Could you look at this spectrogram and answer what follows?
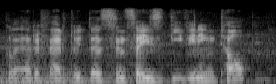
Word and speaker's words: Divining: It's divination, so it's divining. Oh yeah, right. Sensei's diving top.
